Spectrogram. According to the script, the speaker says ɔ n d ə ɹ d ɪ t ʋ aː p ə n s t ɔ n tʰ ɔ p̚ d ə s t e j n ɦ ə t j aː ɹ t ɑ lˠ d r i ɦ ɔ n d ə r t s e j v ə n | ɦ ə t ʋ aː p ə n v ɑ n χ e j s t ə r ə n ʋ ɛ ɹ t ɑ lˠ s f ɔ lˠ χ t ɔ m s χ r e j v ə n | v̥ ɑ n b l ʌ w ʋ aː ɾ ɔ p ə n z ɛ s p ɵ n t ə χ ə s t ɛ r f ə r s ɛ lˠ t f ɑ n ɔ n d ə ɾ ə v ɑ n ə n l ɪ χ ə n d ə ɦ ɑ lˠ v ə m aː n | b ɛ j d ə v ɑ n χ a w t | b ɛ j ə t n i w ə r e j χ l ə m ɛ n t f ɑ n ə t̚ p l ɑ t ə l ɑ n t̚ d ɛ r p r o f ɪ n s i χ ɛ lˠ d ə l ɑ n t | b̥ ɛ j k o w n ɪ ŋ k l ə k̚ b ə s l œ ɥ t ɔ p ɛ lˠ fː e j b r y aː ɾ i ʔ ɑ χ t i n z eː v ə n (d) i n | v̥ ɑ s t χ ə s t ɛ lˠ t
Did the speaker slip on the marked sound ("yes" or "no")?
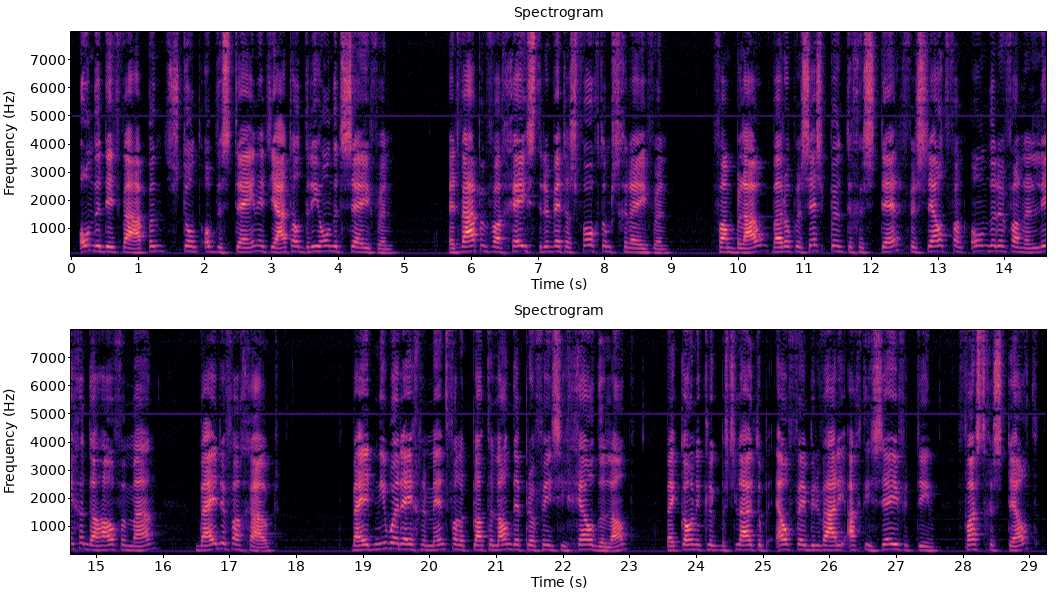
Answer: yes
